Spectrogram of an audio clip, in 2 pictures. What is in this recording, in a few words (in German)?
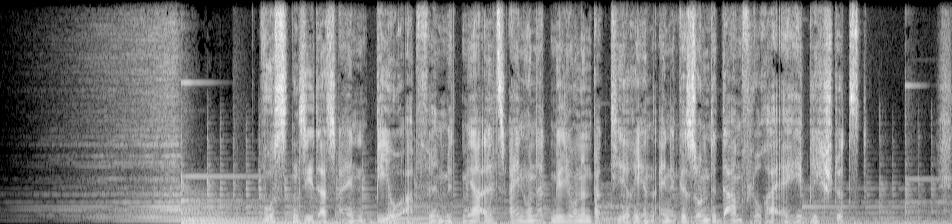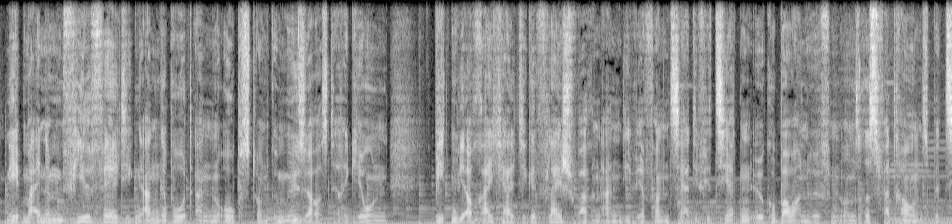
imagefilm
